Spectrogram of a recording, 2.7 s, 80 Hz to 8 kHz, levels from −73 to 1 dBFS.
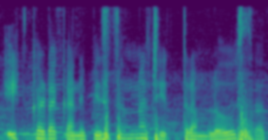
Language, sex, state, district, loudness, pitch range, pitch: Telugu, female, Andhra Pradesh, Sri Satya Sai, -15 LUFS, 170-210 Hz, 185 Hz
